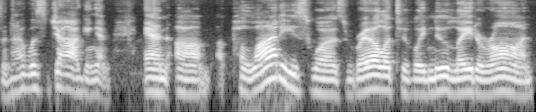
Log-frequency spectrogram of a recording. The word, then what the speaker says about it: Pilates: I was big into aerobics, and I was jogging, and Pilates was relatively new later on. Mhm. And I used to mispronounce it as pilots because, but It anyway, looks like that.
